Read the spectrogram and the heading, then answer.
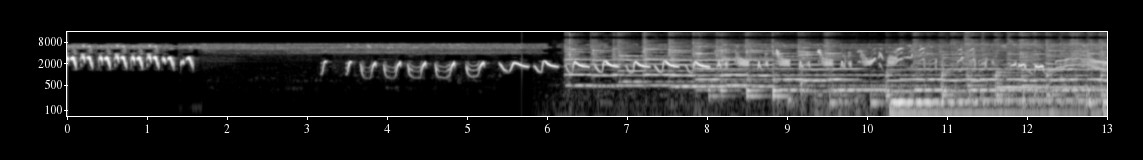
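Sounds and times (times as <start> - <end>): birds chirping: 4.0 - 13.0.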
